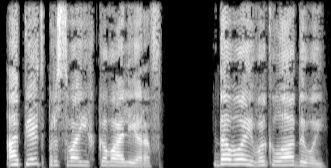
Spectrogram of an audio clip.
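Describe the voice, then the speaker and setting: A woman voicing a lively, teasing schoolgirl granddaughter in a storybook reading. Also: on the high side, dry recording, studio quality, voice pushed up, close to an everyday voice. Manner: quick, teasing and bright.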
